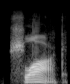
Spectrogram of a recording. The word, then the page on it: schlock: American English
